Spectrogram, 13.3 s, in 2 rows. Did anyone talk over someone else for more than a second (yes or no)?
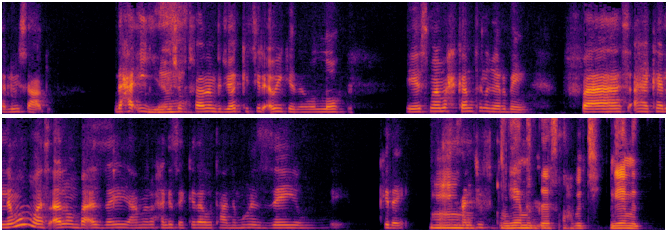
no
